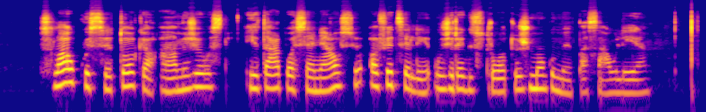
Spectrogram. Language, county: Lithuanian, Tauragė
